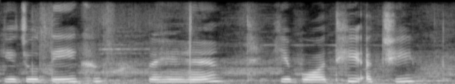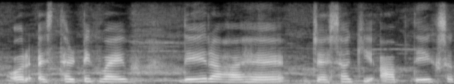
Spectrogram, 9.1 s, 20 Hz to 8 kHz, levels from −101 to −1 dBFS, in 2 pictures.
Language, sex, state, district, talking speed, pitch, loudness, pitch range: Hindi, female, Rajasthan, Bikaner, 140 wpm, 250 Hz, -16 LUFS, 235-275 Hz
